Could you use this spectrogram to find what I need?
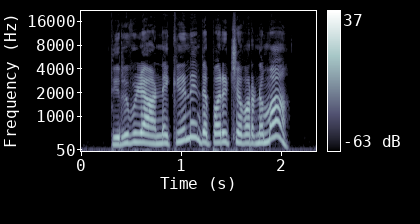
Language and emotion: Tamil, angry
